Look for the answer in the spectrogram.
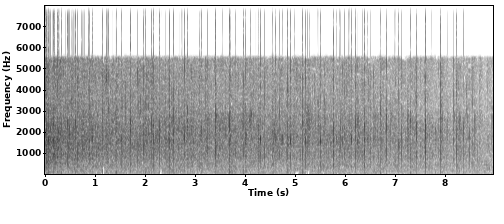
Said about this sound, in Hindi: तालियां जरूर बजाना, तालियां बजाइए।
